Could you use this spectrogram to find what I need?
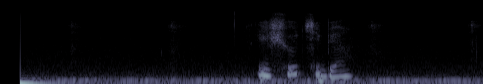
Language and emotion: Russian, sad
